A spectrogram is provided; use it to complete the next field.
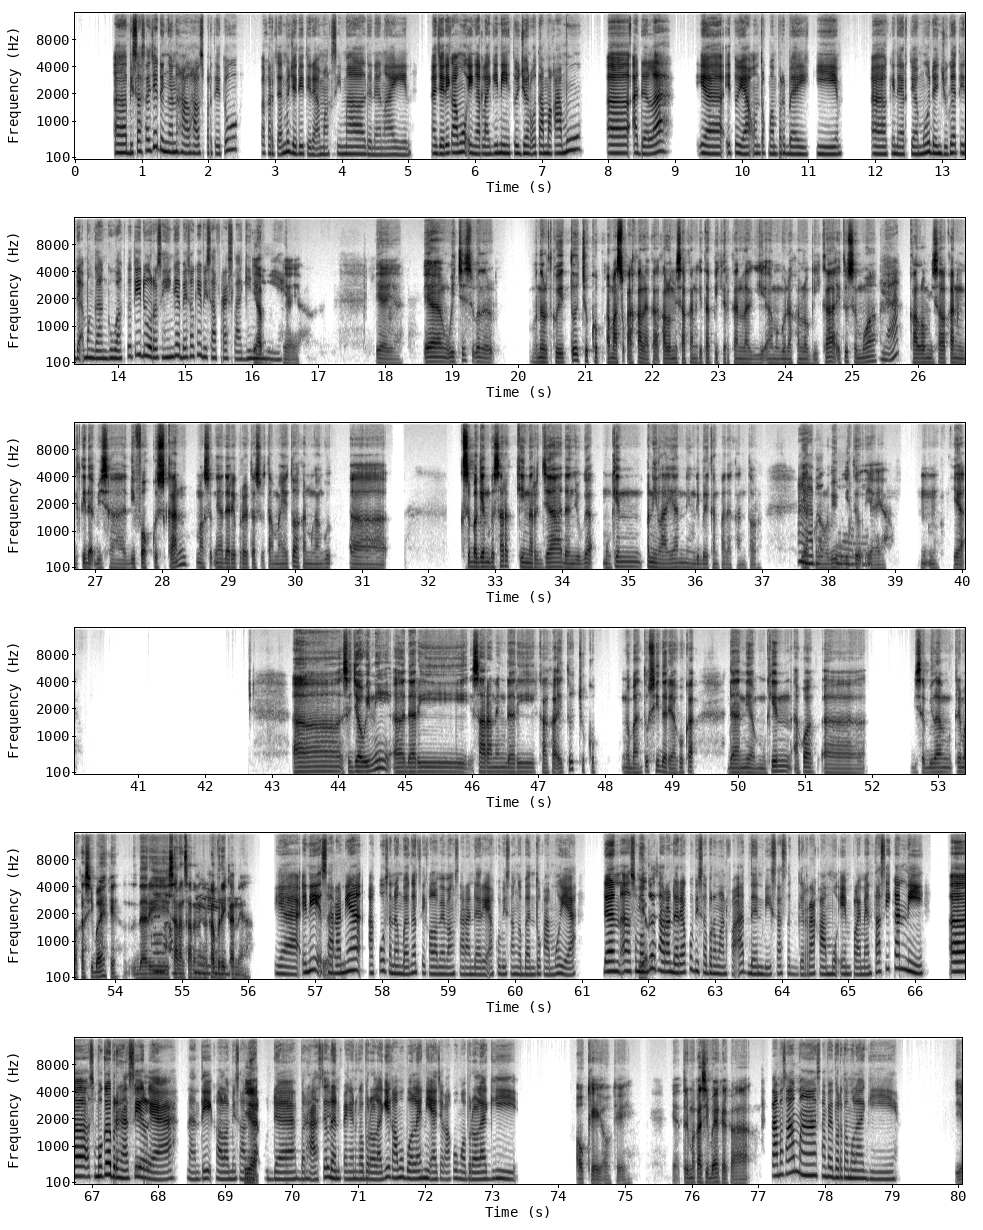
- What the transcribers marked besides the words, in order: in English: "fresh"; other background noise; in English: "which is"; "menurut" said as "menuru"; tapping
- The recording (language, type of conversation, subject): Indonesian, advice, Mengapa saya sulit memulai tugas penting meski tahu itu prioritas?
